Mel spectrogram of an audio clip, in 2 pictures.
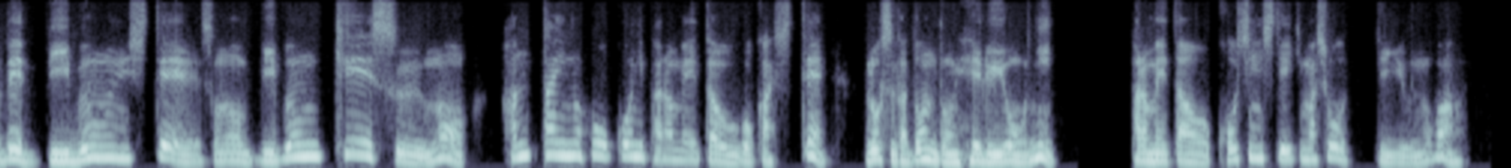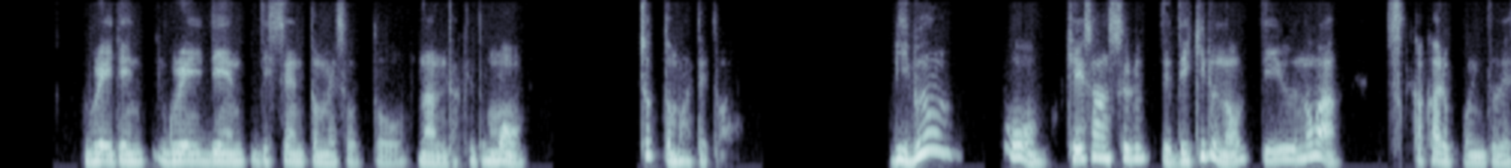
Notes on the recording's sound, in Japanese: ２０２２年１１月３０日に開催した ZOOMライブの模様です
